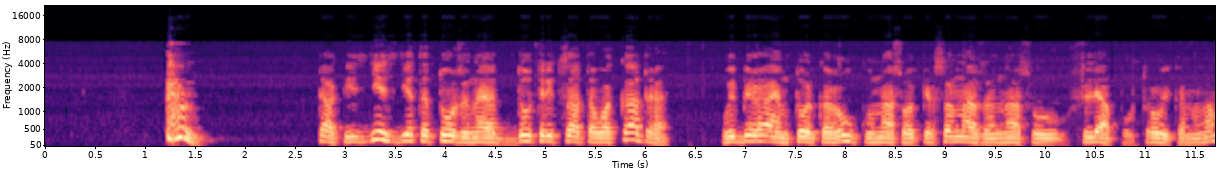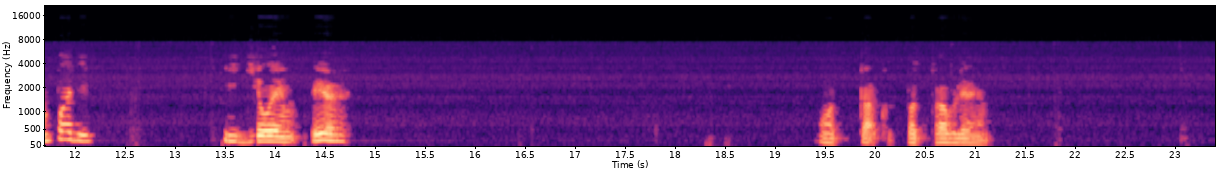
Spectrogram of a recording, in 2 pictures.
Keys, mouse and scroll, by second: 6.6 click, 6.6 right click, 7.2 middle click, 7.2 right click, 9.2 shift+click, 11.0 KP_3, 12.8 middle click, 14.3 r, 18.5 g, 22.0-23.2 middle drag.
